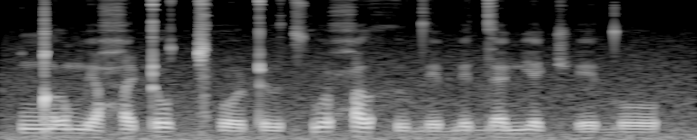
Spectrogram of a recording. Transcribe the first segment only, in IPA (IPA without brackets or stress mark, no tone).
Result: ŋ͡ǃ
